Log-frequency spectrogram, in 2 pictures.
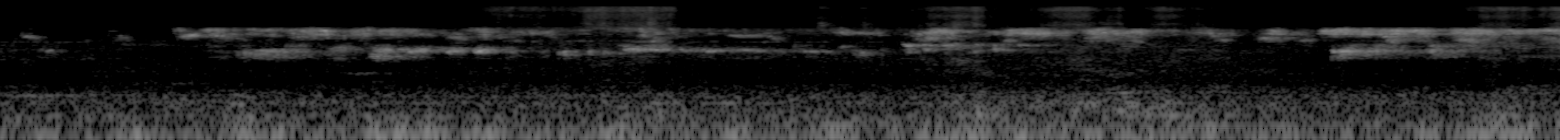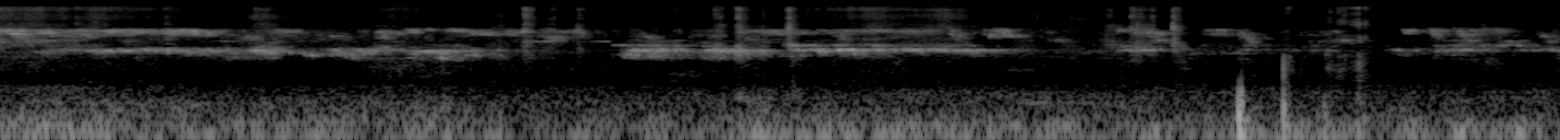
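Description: Small birds chirping and twittering in repeated bursts of high, quick notes, each bout lasting a second or a few, with short gaps between.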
